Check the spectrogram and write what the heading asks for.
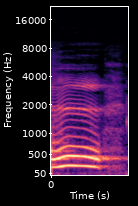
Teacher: le bout de la langue touche le palais eu l'air passe de chaque côté de la langue alors faire · la langue le bout de la langue touche le palais eu l'air passe de chaque côté de la langue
